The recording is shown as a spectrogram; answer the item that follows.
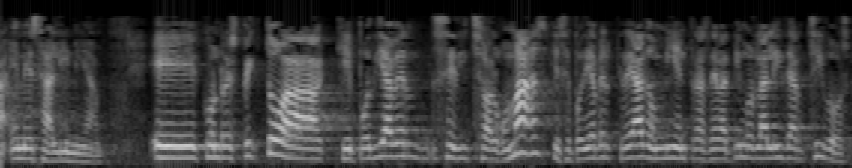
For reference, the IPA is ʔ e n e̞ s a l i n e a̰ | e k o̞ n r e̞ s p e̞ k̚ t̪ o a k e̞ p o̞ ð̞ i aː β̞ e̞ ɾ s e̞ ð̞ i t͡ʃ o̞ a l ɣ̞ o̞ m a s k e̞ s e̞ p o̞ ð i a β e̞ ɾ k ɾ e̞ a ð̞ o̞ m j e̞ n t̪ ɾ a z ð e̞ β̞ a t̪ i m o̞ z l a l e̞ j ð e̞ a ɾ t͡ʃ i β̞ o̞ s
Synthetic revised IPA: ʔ e n e̞ s a l i n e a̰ | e k o̞ n r e̞ s p e̞ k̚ t̪ o a k e̞ p o̞ ð̞ i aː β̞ e̞ ɾ s e̞ ð̞ i t͡ʃ o̞ a l ɣ̞ o̞ m a s k e̞ s e̞ p o̞ ð i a β e̞ ɾ k ɾ e̞ a ð̞ o̞ m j e̞ n t̪ ɾ a z ð e̞ β̞ a t̪ i m o̞ z l a l e̞ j ð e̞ a ɾ t͡ʃ i β̞ o̞ s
